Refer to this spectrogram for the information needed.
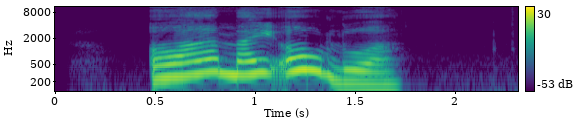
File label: How are you For two people O a mai oulua, Samoa; 2022 Pacific Language Weeks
